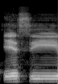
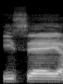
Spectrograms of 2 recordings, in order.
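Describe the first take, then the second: First: "Issei" said as ISS-ee; tentative pronunciation. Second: "Issei" said as ee-SAY; alternative pronunciation. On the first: Streamer guessing at a Japanese company's name, "Issei" pronounced ISS-ee. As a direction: say "Issei" ending in an ee sound, ISS-ee. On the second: Streamer trying a Japanese company's name another way, "Issei" pronounced ee-SAY. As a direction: say "Issei" ending like the word say. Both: Shown as a demonstration. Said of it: "I don't know how to pronounce them".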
